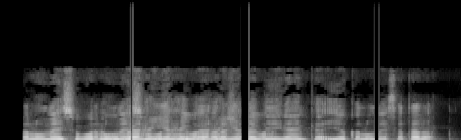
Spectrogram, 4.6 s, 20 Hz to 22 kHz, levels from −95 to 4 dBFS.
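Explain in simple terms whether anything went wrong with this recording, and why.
MP3 compression runs through the whole speech recording, likely from saving it as a heavily squeezed MP3. To save space, the encoder discards everything above about 11.3 kHz and drops faint detail, so the voice sounds dull, watery and swirly, with hissy sounds turning metallic.

A doubled audio track is audible from 0.91 s to 2.75 s. A second, somewhat quieter copy of the speech plays about seven tenths of a second behind the original. It starts and stops abruptly with no room echo, which likely means the same recording was mixed in twice.

A block of digital silence occurs three times. There is a 23 ms gap at 1.30 s, an 84 ms hole from 2.40 s to 2.49 s, and a 46 ms hole from 3.74 s to 3.79 s. In each, the playback software likely missed its deadline, so the sound cuts to pure nothing and back.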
